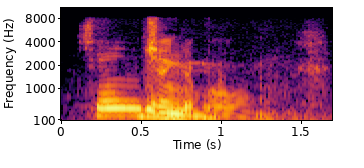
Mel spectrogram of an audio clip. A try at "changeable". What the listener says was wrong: Not ga. It's change. Ja.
